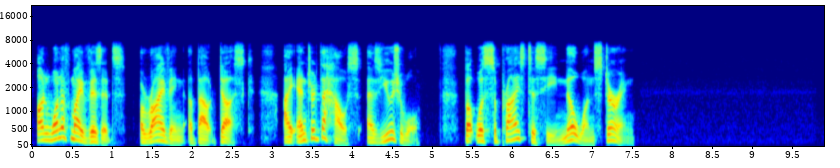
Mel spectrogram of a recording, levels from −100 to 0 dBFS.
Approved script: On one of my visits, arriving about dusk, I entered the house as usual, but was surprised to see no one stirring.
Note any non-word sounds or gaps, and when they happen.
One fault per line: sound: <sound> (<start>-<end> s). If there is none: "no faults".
no faults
